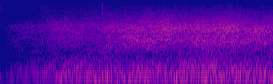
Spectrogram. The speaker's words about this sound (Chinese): 第三次，阿爸有飞机 啊！有飞机好出奇咩吓？唉，喺度大惊小怪。 唔系啊，唔系啊，架飞机撞紧埋嚟啊！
